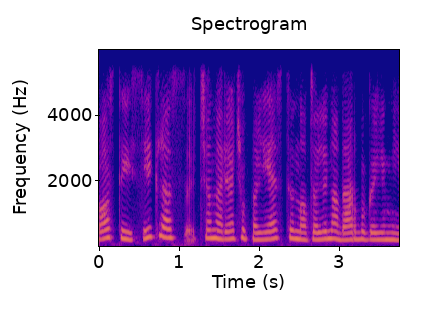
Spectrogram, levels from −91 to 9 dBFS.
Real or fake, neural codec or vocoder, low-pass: fake; codec, 16 kHz, 2 kbps, FreqCodec, smaller model; 5.4 kHz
